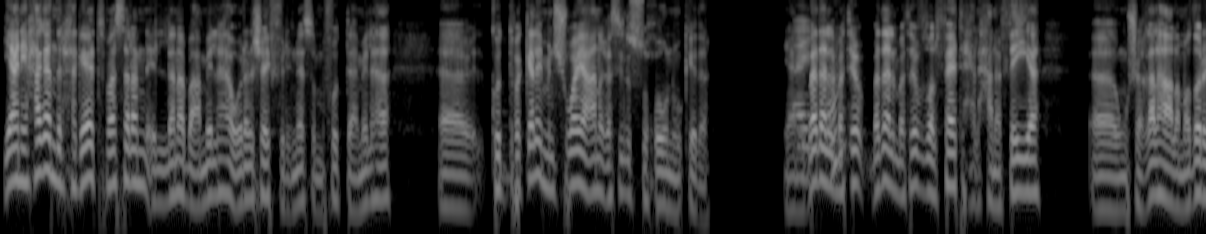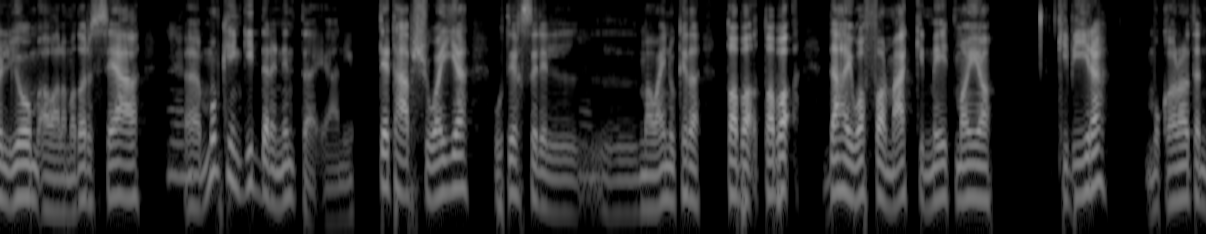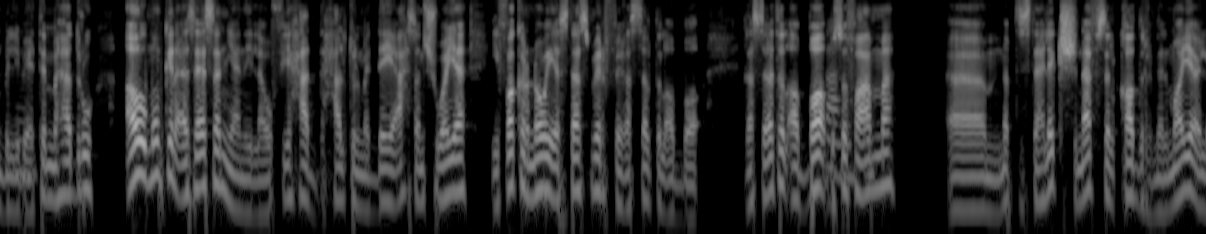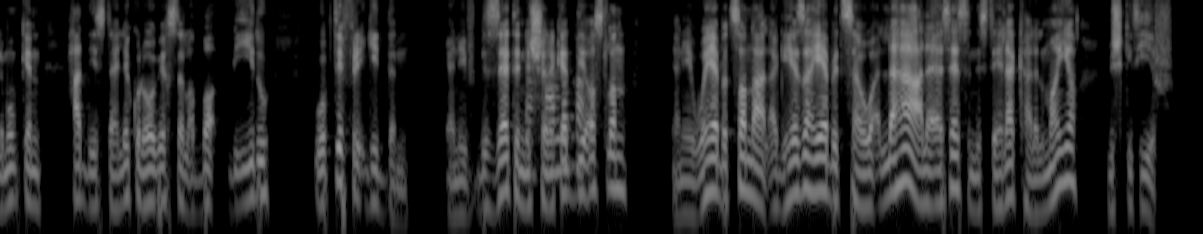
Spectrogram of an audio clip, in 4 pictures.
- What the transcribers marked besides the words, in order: laughing while speaking: "أيوه"; tapping
- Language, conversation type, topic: Arabic, podcast, إزاي نقدر نوفر ميّه أكتر في حياتنا اليومية؟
